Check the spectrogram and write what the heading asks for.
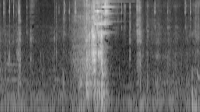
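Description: Hands handling a plastic manual grommet press and its spacer: a few light clicks, then a brief jingling rattle about two seconds in.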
